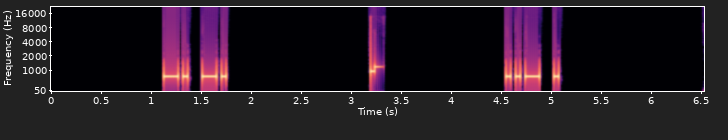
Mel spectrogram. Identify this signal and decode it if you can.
Morse code, heard as a keyed tone, about 25 wpm, 700 Hz. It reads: NN UE
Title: All Cut Numbers - 2-Digit 25wpm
